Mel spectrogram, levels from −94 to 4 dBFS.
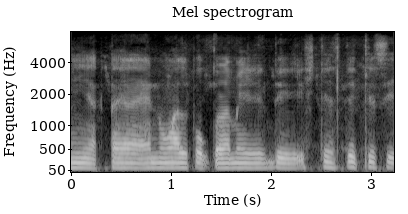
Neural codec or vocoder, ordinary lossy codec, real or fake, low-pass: codec, 16 kHz, 8 kbps, FreqCodec, smaller model; none; fake; none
